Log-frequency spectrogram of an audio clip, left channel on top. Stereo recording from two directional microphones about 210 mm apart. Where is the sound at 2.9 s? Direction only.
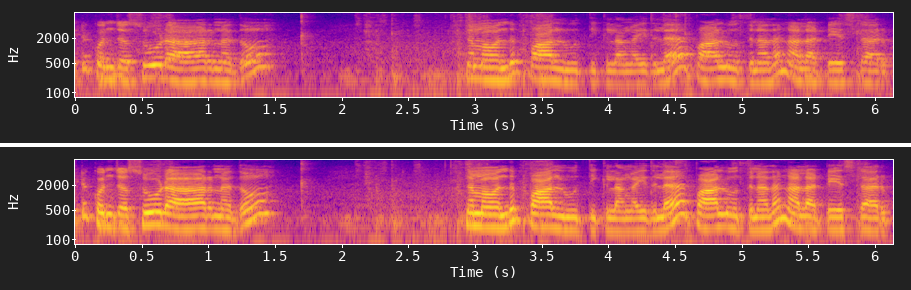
55° right (ahead or behind).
